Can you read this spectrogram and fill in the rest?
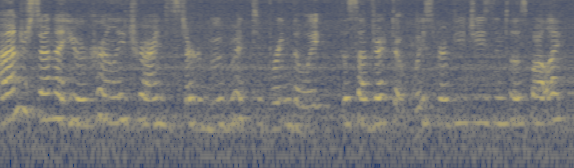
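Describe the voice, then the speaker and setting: Through loud noise, a woman plays a puppet show interviewer. She sounds high-pitched and far from the mic, asking her scripted questions with polite curiosity. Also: steady tone, fast talker, lightly acted. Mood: courteous. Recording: very noisy, distant amateur recording.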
